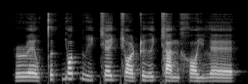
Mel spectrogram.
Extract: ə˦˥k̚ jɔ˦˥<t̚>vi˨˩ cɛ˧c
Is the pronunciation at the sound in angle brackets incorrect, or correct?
correct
